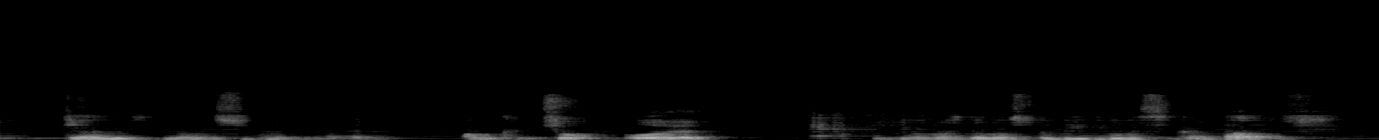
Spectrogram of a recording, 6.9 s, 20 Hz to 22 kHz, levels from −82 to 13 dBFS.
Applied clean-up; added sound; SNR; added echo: neural mask model DeepFilterNet 3.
